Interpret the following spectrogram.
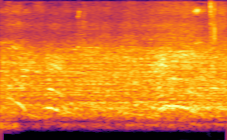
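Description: Basketball being dribbled on a hardwood court under a steady arena hubbub, with faint voices in it.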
